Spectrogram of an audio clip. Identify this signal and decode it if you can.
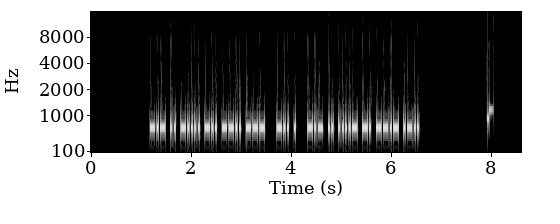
Morse code, heard as a keyed tone, about 34 wpm, 700 Hz. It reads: KI6DZO DE KI4NQL
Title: USA Callsign DE Callsign 35wpm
